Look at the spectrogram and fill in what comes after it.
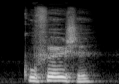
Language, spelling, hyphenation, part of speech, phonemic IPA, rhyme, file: Dutch, couveuse, cou‧veu‧se, noun, /ˌkuˈvøː.zə/, -øːzə, Nl-couveuse.ogg
- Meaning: An incubator, especially for sick or preterm infants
